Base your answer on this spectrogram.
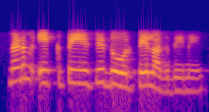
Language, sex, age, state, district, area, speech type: Punjabi, female, 18-30, Punjab, Gurdaspur, rural, conversation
